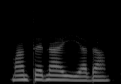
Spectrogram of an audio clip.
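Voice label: "mantennaiat", female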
